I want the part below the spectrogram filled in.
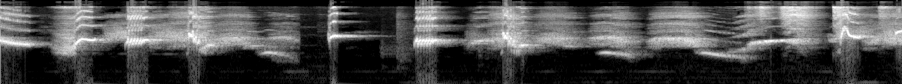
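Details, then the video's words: Asian pied starling singing a lure song meant to coax other starlings into full song: a dense, varied stream of whistles, slurred rising and falling notes and short rough bursts with barely a pause. "Suara Kicau Jalak Suren Mudah Ditiru Buat Pancingan Burung Jalak Agar Gacor"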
